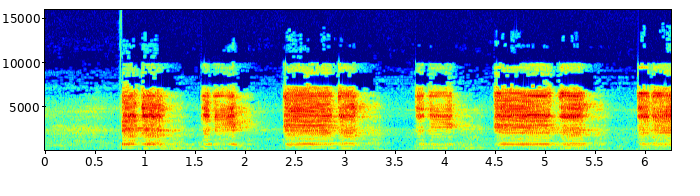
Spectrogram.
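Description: Surface grinder's abrasive wheel grinding a metal workpiece in repeated harsh bursts, one for each pass of the hand-fed table under the wheel, each lasting about half a second to a second. Before the first bite, about a second in, only the quieter steady running of the machine is heard.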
